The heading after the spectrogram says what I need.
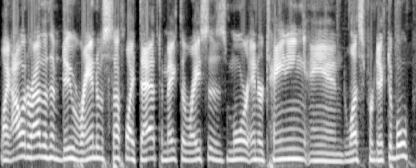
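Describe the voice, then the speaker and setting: A man's voice: fairly high pitch, normal speed, smooth, no echo. A man hosting a casual gaming news show, rambling and correcting himself as he goes. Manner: rambling, self-correcting, laughs often. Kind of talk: casual solo gaming chat.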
